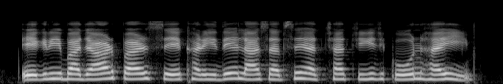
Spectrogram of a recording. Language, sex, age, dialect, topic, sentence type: Magahi, female, 18-24, Western, agriculture, question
